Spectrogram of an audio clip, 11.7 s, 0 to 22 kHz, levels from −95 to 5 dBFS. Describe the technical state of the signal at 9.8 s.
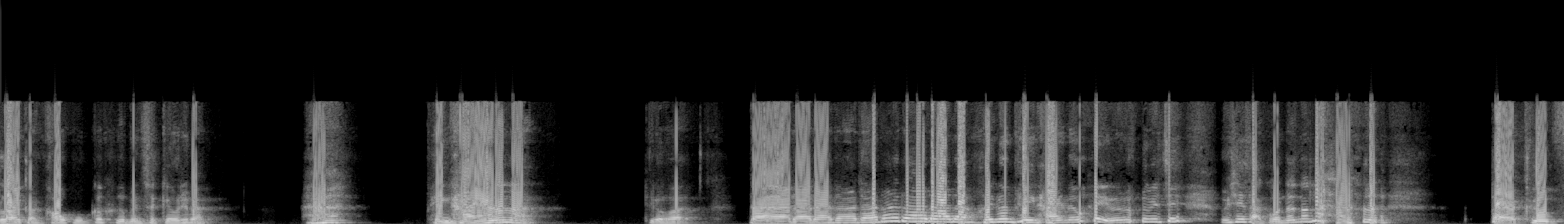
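At 9.8 s, as throughout the speech, integer overflow is present: the signal is driven about 7 dB past the integer limit, and instead of clamping, peaks wrap to the opposite sign. Around one percent of samples flip this way, giving harsh cracks on louder syllables.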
